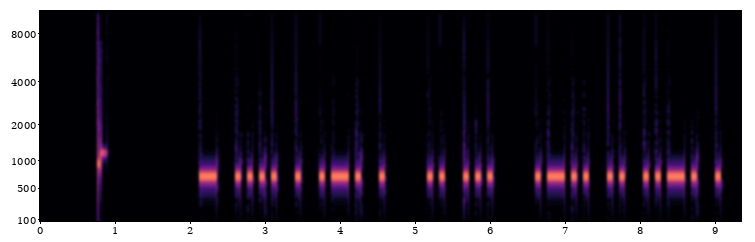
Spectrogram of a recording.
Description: Morse code, heard as a keyed tone, about 15 wpm, 700 Hz. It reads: THERE IS LIFE
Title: Sentences from Top 1000 Words - Review Part 6 - 15wpm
